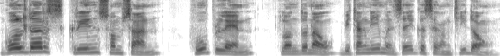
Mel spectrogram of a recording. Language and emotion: Bodo, neutral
